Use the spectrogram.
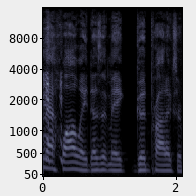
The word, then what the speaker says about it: Huawei: I want a highway phone. A highway phone? Isn't it highway? Huawei? Yeah. How do you pronounce it? Hua. Oh, I want a Huawei phone.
